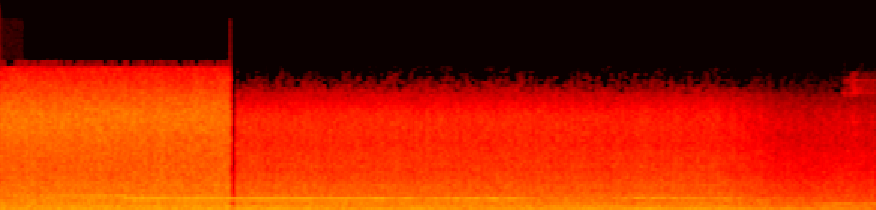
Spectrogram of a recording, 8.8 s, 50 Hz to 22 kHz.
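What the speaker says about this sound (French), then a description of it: "nous emmène à la Garganta del Diablo, la plus spectaculaire par sa puissance, sa hauteur de 82 mètres et son bruit de tonnerre" The Garganta del Diablo waterfall at Iguazu Falls, 82 metres high, gives off a constant broad roar of rushing water, loud and unbroken, with faint tonal hums above it.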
